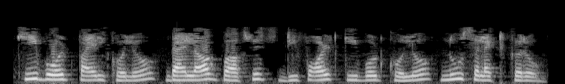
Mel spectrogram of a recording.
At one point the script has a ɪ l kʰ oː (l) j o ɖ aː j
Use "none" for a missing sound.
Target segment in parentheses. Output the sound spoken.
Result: l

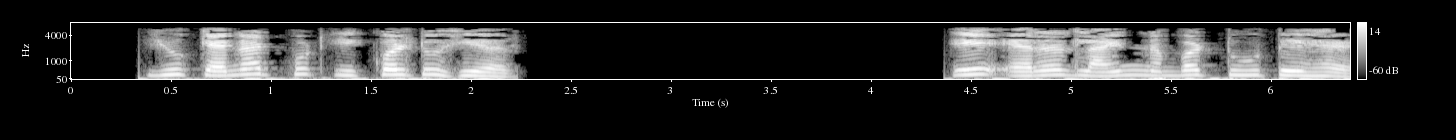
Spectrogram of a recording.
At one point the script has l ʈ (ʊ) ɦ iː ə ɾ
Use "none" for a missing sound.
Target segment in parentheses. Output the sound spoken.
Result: u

